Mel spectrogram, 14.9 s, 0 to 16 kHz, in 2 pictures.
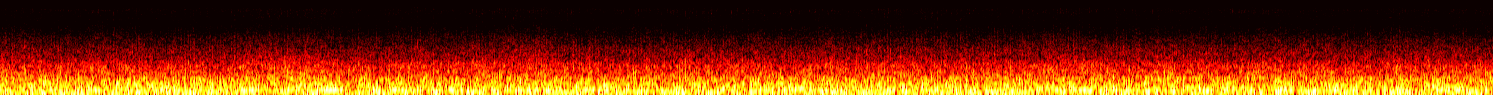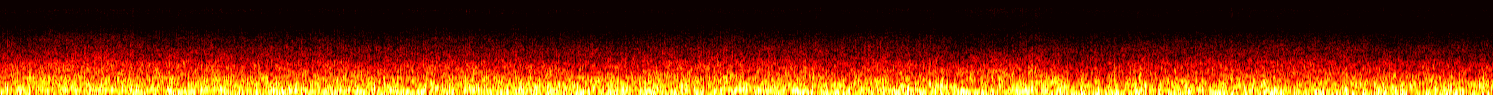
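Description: Wind rushing over the microphone, over the steady drone of a Bajaj Dominar 400's single-cylinder engine cruising at speed.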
